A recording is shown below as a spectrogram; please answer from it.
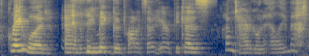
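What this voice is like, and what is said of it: Raspy, husky voice. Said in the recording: “raspy voice... very sexy... Raspy. I have a very sexy voice.”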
